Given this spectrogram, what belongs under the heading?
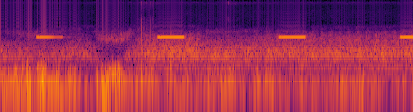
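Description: Reversing beeps from a modded truck in a driving game sound in four evenly spaced electronic tones over a steady low engine rumble, fairly close and clear.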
